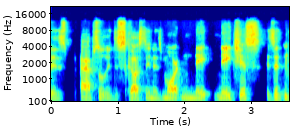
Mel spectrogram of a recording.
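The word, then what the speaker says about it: Nečas: absolutely disgusting, is Martin Necas. Is it pronounced with, it sounds like a CH, but it's just a C.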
